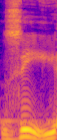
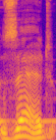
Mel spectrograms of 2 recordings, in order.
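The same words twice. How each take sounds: First: The letter is said the American way, 'zee'. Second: The letter is said the British way, 'zed'.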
